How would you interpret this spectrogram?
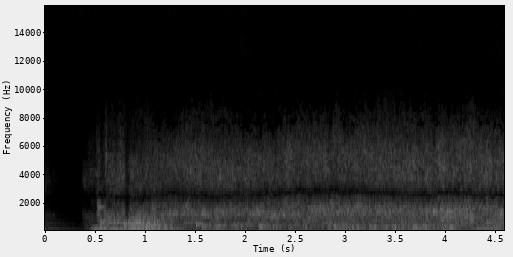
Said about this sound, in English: The next time you flush the toilet, think about the fact that what comes out of your body could be used to heat a whole community, but not without a considerable initial financial outlay.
